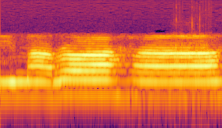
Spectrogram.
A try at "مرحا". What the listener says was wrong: short রাখবা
